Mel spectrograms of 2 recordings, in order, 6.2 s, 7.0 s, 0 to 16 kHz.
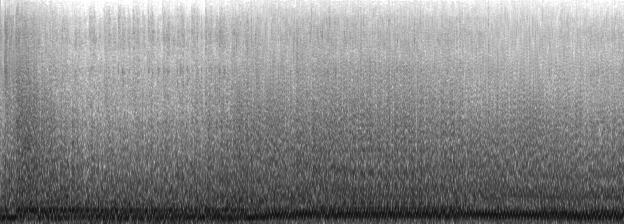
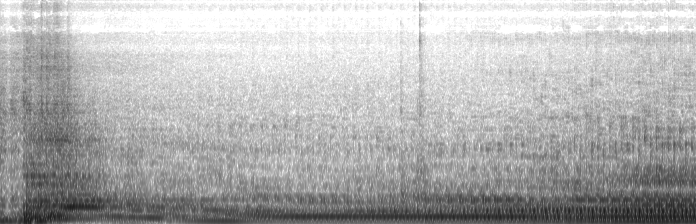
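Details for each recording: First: BMW 318i engine swap, first start after fuel lines swapped, no exhaust fitted yet: very loud, raw, deep roar at steady speed with nothing muffling it; loud exhaust noise from missing exhaust system. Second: BMW 318i E36 with M50 engine swap, unfinished exhaust lacking hangers: cranks briefly, catches right away, steady even idle with loud open-exhaust rumble, no knocking; normal idle.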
